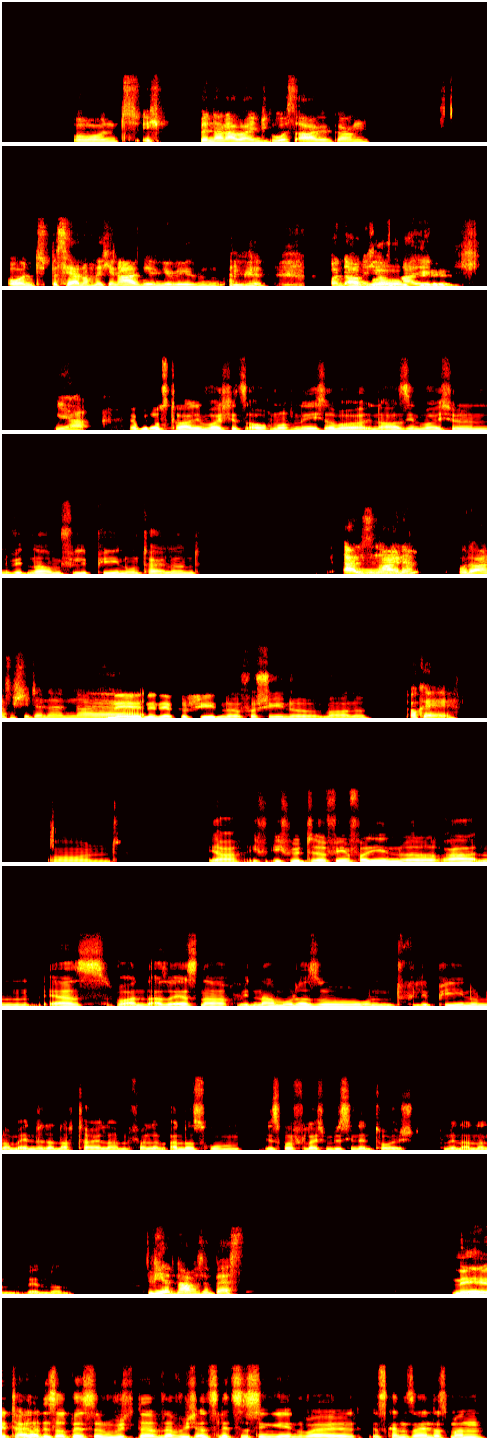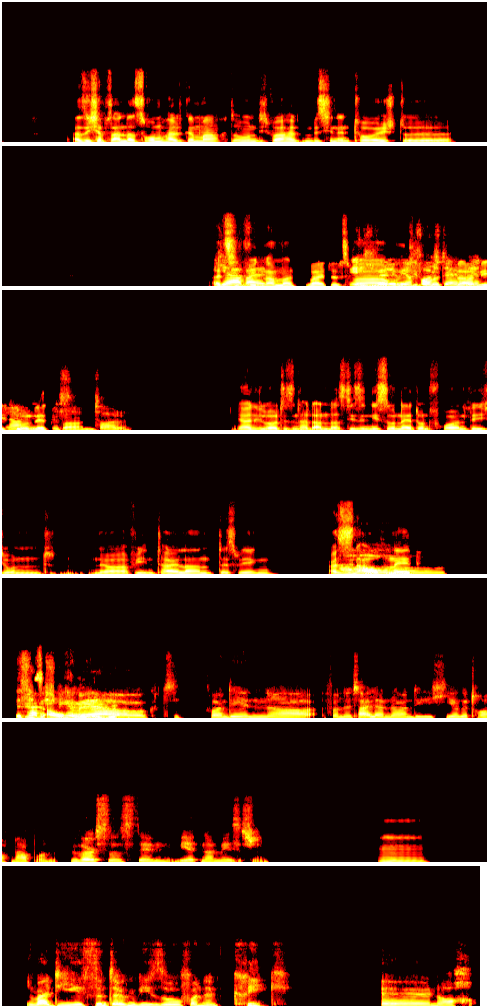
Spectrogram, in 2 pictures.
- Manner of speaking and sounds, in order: chuckle; other background noise; drawn out: "Oh"; put-on voice: "versus"
- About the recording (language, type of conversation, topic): German, unstructured, Welche Kindheitserinnerung macht dich heute noch glücklich?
